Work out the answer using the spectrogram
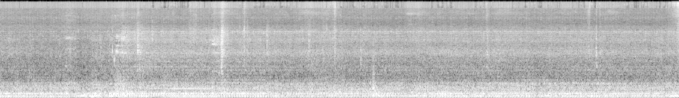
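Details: Toyota Vios petrol engine at idle; low, slightly uneven hum that wavers instead of holding steady: rough idle.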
